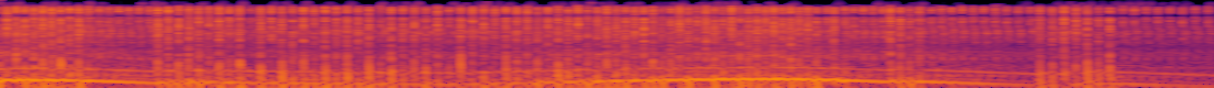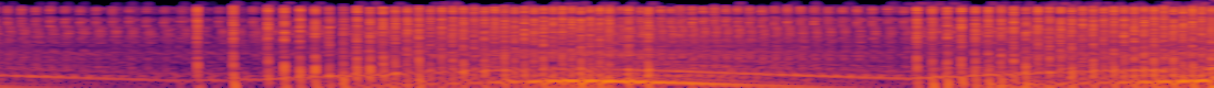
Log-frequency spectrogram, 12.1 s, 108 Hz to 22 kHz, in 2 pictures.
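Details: Old Giant Vac leaf blower with a 1982 8 hp Briggs engine, long stored outside, on a cold day. After water was cleared, it runs on its own with speed drifting gently but holding: normal running.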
